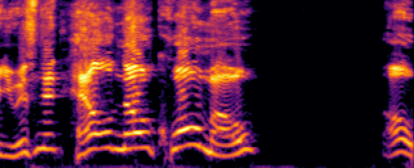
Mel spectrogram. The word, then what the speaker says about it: Cuomo: isn't it hell no Cuomo oh what an unfortunate last name that it rhymes with hell no oh this is awkward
